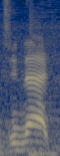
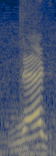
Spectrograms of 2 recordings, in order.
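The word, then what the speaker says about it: Gnat: और इस जहाज ने, ये जहाज जो है इसका नाम है जिनैट, नैट कहते हैं इसको, बट जी नैट इसकी स्पेलिंग है।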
